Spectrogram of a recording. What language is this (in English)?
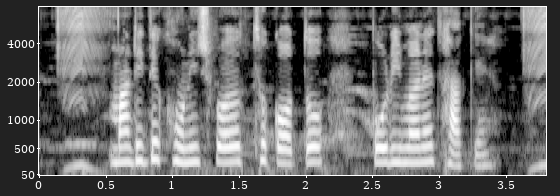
Bangla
